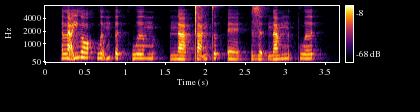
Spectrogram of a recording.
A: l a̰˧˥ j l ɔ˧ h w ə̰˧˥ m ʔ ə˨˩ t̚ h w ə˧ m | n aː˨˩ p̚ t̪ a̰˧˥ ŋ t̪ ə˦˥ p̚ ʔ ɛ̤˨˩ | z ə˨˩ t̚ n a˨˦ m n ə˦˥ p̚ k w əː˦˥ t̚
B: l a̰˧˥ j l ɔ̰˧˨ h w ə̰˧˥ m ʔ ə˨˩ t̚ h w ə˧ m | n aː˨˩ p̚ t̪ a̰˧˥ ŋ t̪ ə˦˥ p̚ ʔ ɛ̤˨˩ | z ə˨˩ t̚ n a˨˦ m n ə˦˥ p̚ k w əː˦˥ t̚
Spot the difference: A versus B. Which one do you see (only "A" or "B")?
A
